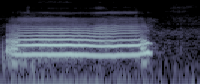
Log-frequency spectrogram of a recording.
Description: grunts.ogg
